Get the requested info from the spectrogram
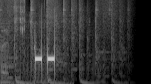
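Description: Two short, loud electronic beeps of the same pitch, about a quarter second apart, over electronic background music with falling bass thumps. The music fades out near the end.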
